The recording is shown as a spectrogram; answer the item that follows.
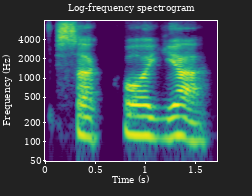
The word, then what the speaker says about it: Sequoyah: Sequoyah is 3 syllables.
